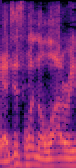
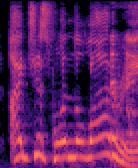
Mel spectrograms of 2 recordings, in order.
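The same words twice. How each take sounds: First: It is loud, fast and flat in pitch. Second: It is loud with pitch moving up and down. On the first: The speaker sounds angry. The speaker calls it wrong. "no melody and volume and you say the words really fast" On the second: The speaker sounds strong, not angry. The speaker calls it right. "I'm going up and I'm going down"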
